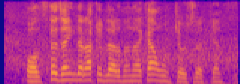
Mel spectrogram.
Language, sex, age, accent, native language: Uzbek, male, 18-24, Farg'ona, Uzbek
